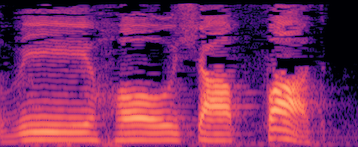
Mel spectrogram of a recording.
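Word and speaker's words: Vihoshafat (יהושפט): 去 the shoe baguette gada bada havo havu 对 havu v havu hada honem hamo hamu 对不起 hamu hamu 乌木 hamu Has, he save, he rim, bahem, wa wo hu, wa do, ve red, vi ho shafat, 不是 pa, 是 fa. 注意它这个没有一点的，中间读 F，有一点是读 P，对不对？没有一点读 F，所以读 Fat， Fat，啊，注意那个最尾那个 syllable。他那个，Yeah。好，我们再读最后一个字，Vihoshafat。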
